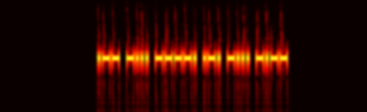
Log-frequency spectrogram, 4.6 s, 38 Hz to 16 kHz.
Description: Morse code, heard as a keyed tone, about 40 wpm, 700 Hz. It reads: WB9RBY
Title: USA Call Signs - 2x Character Spacing - 40wpm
